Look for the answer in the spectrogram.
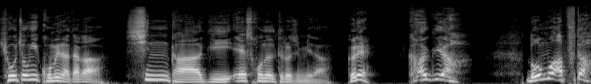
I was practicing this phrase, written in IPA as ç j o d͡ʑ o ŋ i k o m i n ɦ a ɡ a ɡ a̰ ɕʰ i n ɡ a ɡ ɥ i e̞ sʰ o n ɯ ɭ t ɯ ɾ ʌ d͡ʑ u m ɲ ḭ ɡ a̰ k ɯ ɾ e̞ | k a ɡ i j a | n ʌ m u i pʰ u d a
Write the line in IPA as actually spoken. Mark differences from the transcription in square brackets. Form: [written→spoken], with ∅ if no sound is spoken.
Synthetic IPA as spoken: ç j o d͡ʑ o ŋ i k o m i n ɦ a [ɡ→d] a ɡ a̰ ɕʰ i n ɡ a ɡ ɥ i e̞ sʰ o n ɯ ɭ t ɯ ɾ ʌ d͡ʑ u m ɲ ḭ [ɡ→d] a̰ k ɯ ɾ e̞ | k a ɡ i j a | n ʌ m u [i→a] pʰ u d a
